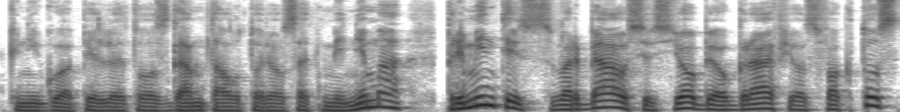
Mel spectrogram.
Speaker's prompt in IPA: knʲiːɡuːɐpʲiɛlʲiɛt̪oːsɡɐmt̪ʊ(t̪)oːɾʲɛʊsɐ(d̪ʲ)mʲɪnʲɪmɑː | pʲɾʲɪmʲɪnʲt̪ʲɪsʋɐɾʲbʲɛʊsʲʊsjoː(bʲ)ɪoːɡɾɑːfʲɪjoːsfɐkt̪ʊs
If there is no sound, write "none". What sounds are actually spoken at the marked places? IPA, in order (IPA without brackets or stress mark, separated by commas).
t̪, t̪ʲ, bʲ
